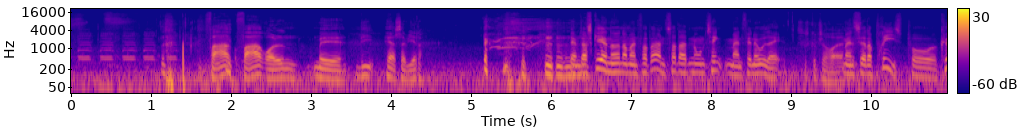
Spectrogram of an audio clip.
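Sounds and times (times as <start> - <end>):
car horn honking: 0.0 - 1.7
speech: 1.1 - 4.5, 5.2 - 10.9
laughter: 5.2 - 6.4.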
